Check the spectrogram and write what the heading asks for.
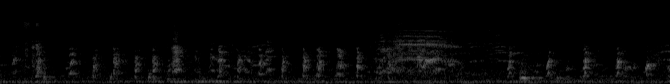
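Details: Male and female Chukar pair, described as playing, giving a fast run of clucking chuk notes, a few louder emphatic notes standing out, with a faint hum underneath.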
